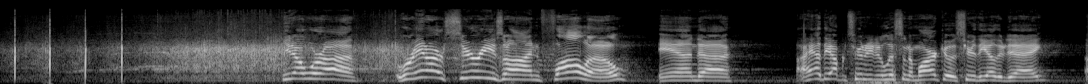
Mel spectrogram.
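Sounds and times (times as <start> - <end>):
round of applause, many hands clapping: 0.0 - 4.4
speech: 2.8 - 7.4, 8.0 - 10.8.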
